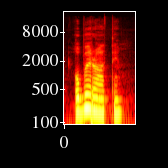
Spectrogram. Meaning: to elect
- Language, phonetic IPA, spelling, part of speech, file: Ukrainian, [ɔbeˈrate], обирати, verb, Uk-обирати.ogg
